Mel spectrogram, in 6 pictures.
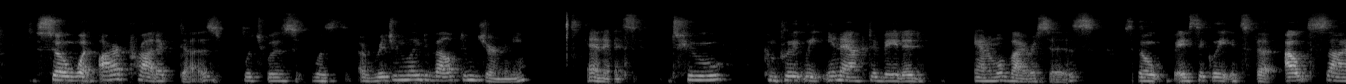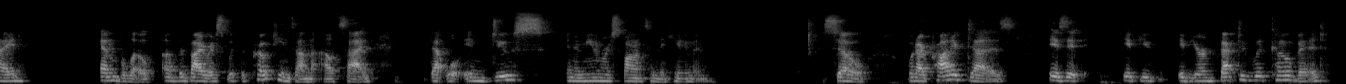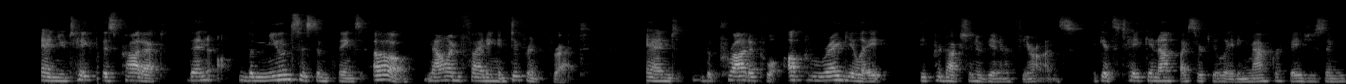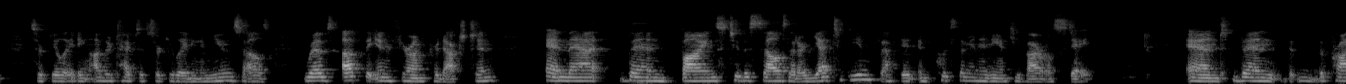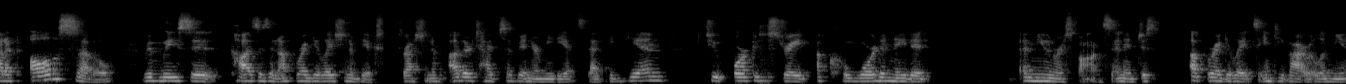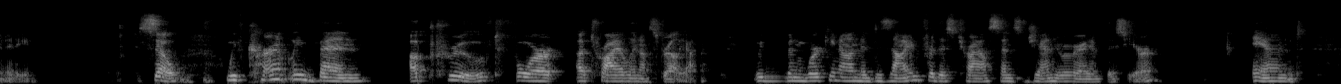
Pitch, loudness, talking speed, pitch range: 160 Hz, -34 LUFS, 135 wpm, 145-180 Hz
